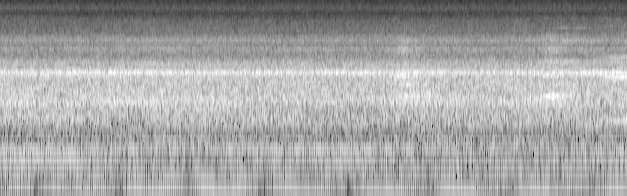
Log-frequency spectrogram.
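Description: Steady machinery hum of a stationary passenger train, heard inside the car: a low drone with a faint higher whine over an even hiss.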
